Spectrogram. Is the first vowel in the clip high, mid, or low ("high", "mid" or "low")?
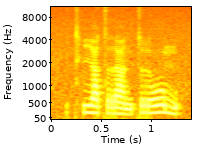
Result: high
